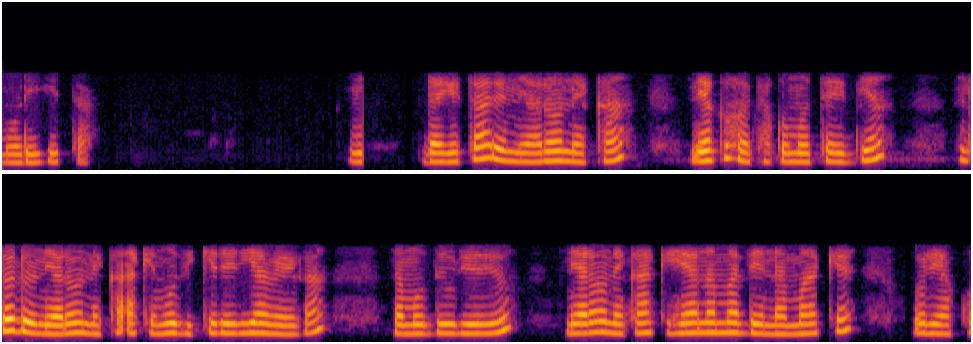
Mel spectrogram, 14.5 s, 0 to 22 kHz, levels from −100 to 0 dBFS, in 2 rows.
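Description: Speech carried over G.711 telephone coding, heard as the expected 250 Hz to 3.5 kHz line band, with no technical fault present.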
